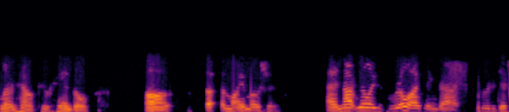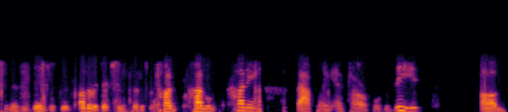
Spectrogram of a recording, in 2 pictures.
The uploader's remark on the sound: from the 100 Pounders Phone Meeting, 10/13/23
